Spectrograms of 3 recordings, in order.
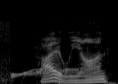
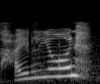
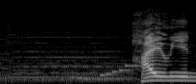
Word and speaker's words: Hylian: Hi, Leon. That's what one Zora kid in Breath of the Wild pronounces Hylia. He says, Hylian?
